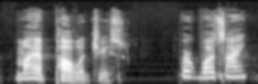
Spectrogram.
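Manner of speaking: high, sugary mock-friendly villain voice; smug villain Fernando. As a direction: purr at him like a gloating rich villain. Fernando resumes.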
